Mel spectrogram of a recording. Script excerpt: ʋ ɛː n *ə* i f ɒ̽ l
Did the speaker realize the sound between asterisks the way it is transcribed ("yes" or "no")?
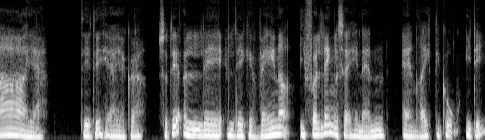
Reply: no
